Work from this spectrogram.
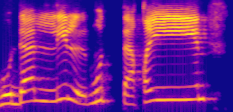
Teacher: tanwin ketemu dengan huruf lam idgham bila ghunah idgham bila ghunah idgham ditasdidkan ke lam hudal tapi tidak disertai dengan dengung · Idgham ditasdidkan ke lam hudal. Tapi tidak disertai dengan dengung. Langsung hudal lil muttaqin. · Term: Idgham bila gunnah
